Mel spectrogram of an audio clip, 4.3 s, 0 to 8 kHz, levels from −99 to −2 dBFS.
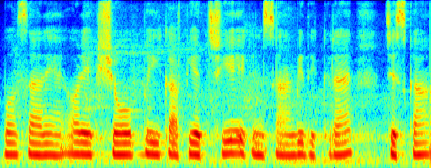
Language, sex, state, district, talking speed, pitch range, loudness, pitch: Hindi, female, Chandigarh, Chandigarh, 220 wpm, 155-170 Hz, -16 LUFS, 160 Hz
